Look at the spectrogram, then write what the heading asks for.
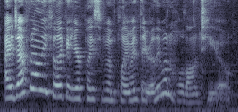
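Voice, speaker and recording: A woman reading tarot cards in a casual, upbeat monologue, a little scratchy as she gets over a cold, with many soft "um"s. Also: a little high, big pitch swings, very fast, faint music behind. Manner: soft, upbeat, lots of "um" and "kind of". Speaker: tarot card reader.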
